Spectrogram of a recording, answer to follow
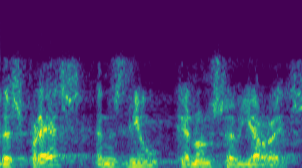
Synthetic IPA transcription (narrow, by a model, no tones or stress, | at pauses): ðəspɾɛzənzðiwkənonsəβ̞iərɛ̰s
